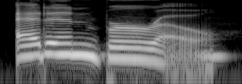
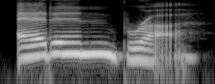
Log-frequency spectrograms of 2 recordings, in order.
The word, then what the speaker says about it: Edinburgh: Gloucester Gloucester Word 103 Edinburgh Common mispronunciation Edinburgh Correct pronunciation Edinburgh Three syllables with the bur collapsing to bra.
